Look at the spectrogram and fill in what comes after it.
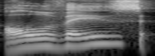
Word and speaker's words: Alvvays: Oh yeah, and always, and if anyone's just listening to me and doesn't know what I'm talking about, it's spelled always, A-L-V-V-A-Y-S, but it's pronounced always, and the two V's make a W.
